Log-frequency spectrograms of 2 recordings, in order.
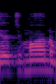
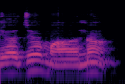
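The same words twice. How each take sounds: First: यजमान as two syllables, yaj-mān; half ज. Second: यजमान in separate syllables ya-ja-mā-na; full ज. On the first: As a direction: drop the vowel after ज in यजमान. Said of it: "ये ज आधा होता तो क्या". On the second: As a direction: give ज and न their vowels in यजमान. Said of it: "क्या होता है, यजमान होता है". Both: Shown as a demonstration.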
